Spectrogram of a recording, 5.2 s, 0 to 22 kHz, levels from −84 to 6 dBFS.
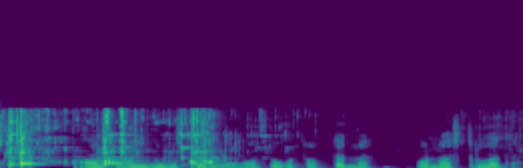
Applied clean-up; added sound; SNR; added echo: classical method log-MMSE.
